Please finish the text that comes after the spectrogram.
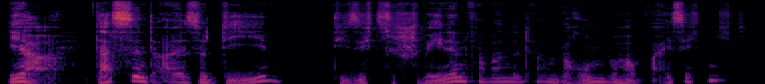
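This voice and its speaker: A man with a German accent giving casual game commentary as a let's play host, in a husky voice. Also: mid-range voice, sing-song, normal speed, a little mellow.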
